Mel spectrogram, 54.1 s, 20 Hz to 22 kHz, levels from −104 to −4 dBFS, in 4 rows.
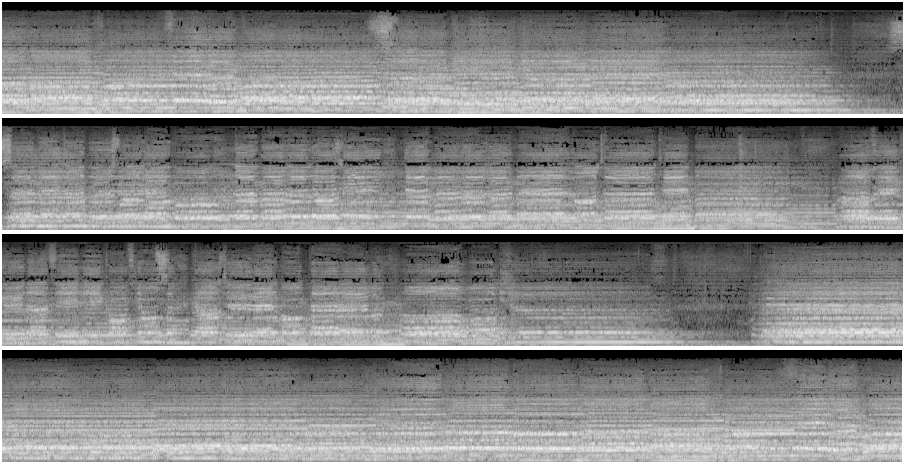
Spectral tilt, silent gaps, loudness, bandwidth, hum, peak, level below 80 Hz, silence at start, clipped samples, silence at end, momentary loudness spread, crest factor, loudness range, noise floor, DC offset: -5 dB/octave; none; -18 LUFS; 15 kHz; none; -4 dBFS; -44 dBFS; 0 s; under 0.1%; 0 s; 9 LU; 14 dB; 7 LU; -39 dBFS; under 0.1%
